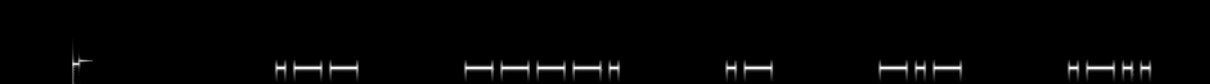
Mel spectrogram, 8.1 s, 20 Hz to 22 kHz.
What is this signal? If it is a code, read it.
Morse code, heard as a keyed tone, about 20 wpm, spaced as for 9 wpm, 700 Hz. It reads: W9AKL
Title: USA Call Signs - 5 Characters - 4x Character Spacing - 20wpm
